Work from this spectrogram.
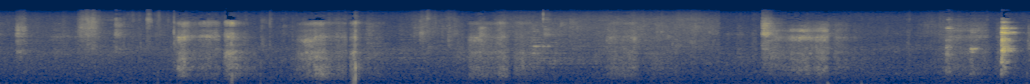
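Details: Dog snoring while asleep, uneven breathy snorts and wheezy rasps at irregular intervals, a few sharper snuffles near the end, in a quiet room.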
